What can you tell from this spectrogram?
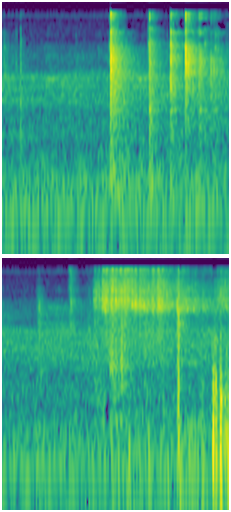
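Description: An African grey parrot plays with a plastic toy ball on the wire floor of its cage. About a second and a half in come a few sharp clicks and knocks, and from about four seconds a steady rustling rattle.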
